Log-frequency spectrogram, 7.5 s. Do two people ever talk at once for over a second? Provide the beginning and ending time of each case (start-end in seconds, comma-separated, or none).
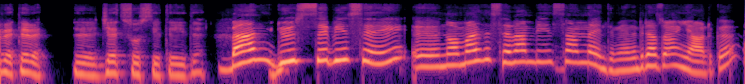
none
